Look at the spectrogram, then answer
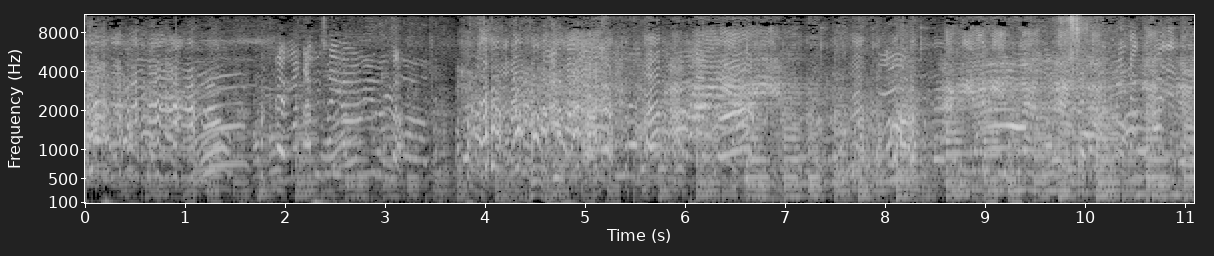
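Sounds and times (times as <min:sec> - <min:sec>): background music: 0:00.0 - 0:11.0
children chattering and calling out: 0:00.0 - 0:11.0.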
